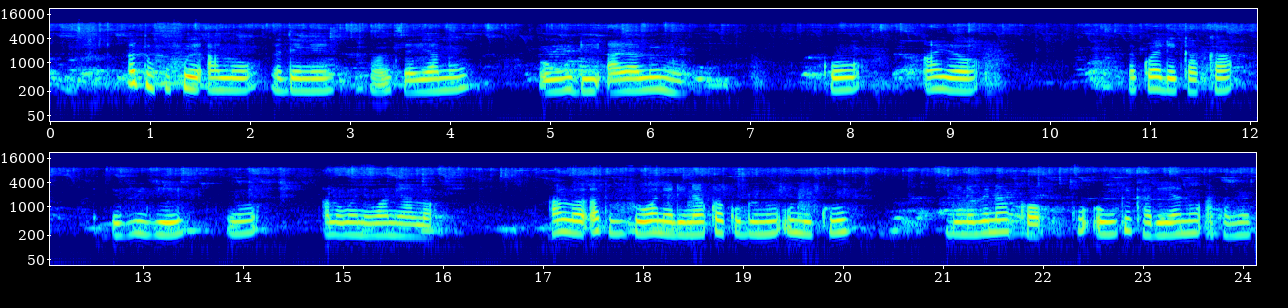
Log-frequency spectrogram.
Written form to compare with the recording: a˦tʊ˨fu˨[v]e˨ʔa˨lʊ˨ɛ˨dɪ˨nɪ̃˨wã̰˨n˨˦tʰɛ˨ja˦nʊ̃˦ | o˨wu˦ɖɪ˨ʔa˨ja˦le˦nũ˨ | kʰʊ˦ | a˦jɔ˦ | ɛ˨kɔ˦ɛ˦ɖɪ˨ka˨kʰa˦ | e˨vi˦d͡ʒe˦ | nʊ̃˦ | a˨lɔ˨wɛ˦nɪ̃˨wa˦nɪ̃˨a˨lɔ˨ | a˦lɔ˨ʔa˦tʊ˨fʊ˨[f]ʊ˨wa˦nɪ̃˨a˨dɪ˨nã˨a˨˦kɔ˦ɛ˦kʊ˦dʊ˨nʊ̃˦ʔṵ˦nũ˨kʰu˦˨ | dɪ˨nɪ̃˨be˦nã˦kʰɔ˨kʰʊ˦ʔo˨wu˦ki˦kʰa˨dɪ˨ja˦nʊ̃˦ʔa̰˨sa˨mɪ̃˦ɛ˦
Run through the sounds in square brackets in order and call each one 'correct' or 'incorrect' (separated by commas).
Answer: incorrect, correct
